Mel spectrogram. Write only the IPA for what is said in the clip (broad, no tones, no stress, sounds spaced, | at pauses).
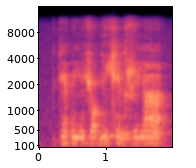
kʲ ã ʔ ĩ j ĩ ʃ ɔ ɡ ĩ ç xʲ ã ɡ ə ɮ i j ã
